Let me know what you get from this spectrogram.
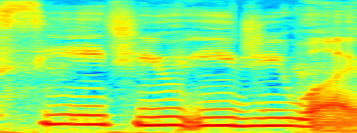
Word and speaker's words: cheugy: It was like C H U E G Y or something. Chuegy. Anyways, it's pronounced chuegy.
